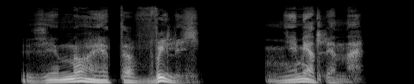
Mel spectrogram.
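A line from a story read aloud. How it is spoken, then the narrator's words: Whispered angrily. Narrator (Russian): приор ... прошептал со злостью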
